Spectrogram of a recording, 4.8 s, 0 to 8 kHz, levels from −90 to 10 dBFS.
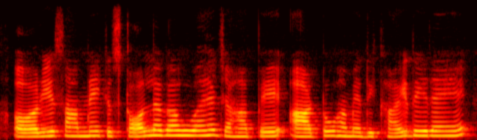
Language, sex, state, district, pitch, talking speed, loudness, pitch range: Hindi, female, Uttar Pradesh, Jalaun, 250 Hz, 200 wpm, -23 LUFS, 225-270 Hz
